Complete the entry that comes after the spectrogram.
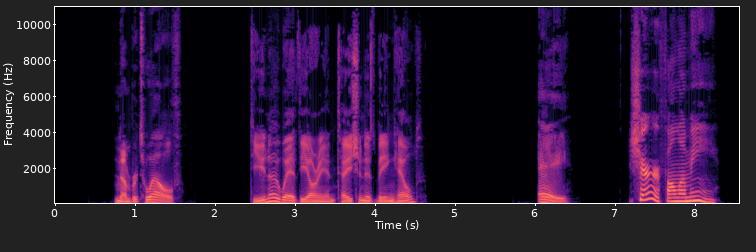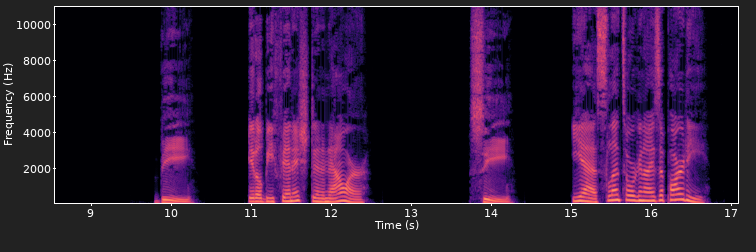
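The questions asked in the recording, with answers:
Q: Do you know where the orientation is being held?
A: A: Sure, follow me.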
